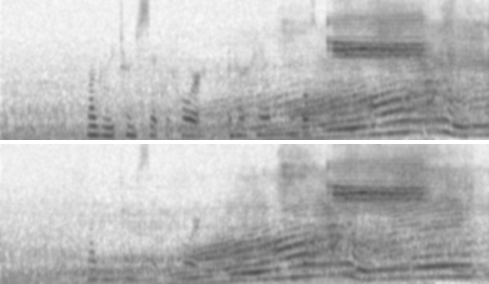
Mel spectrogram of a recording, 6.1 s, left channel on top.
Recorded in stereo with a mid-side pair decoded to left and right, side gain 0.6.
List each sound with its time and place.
1.1 s a woman speaking: 45° left; by 4.0 s 30° left
4.1 s a bird: straight ahead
